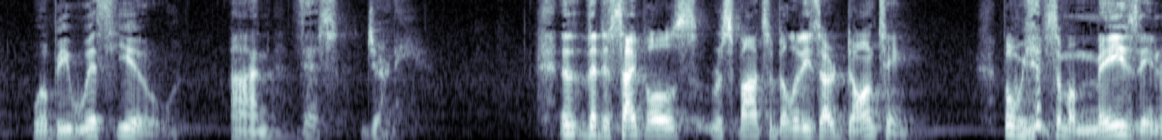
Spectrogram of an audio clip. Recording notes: preached this message to CrossPoint Church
